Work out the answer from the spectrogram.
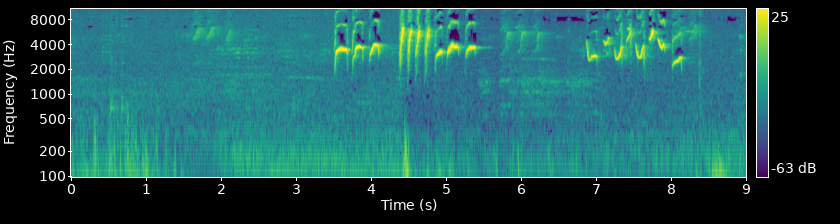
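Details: Song of the yellow-cheeked tit: a series of crisp, high whistled notes delivered in quick bursts, one steady repeated phrase and then a more varied, bouncing run of rising and falling notes, over low ambient noise.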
